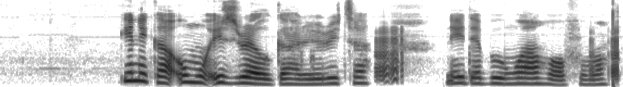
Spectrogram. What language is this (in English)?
Igbo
